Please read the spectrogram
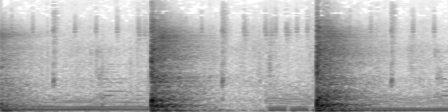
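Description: Boxing glove jabs landing on focus mitts: three sharp smacks, evenly spaced about a second and a half apart, each with a short ring of room echo, over background music.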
